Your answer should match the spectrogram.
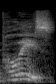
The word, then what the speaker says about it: police: very similar to please please has a z sound police has an S sound please police please police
